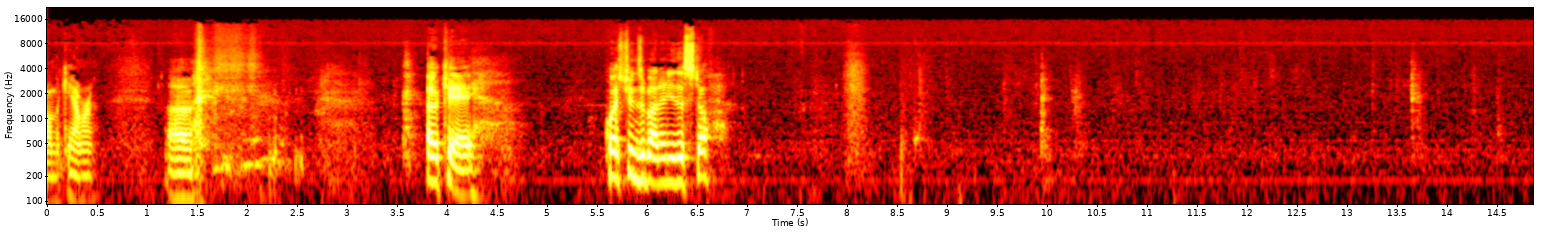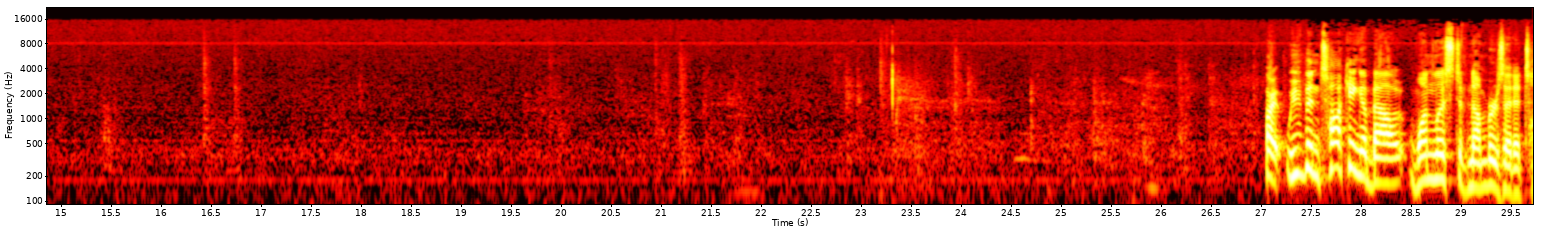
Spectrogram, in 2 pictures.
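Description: A middle-aged man speaks through a clip-on microphone in an echoing room, pausing at length.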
